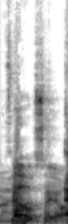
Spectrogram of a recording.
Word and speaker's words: Excelsior: Excelsior.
